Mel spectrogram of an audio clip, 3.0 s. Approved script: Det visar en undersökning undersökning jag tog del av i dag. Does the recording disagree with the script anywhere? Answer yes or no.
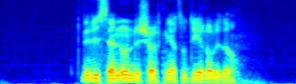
yes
